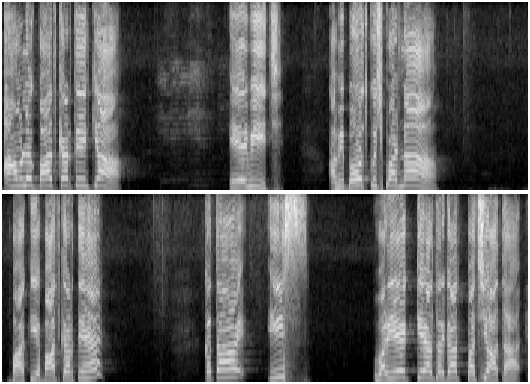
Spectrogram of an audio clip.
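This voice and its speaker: A woman's voice: sits high, slow pace, pauses often, fairly bright tone, no echo. A woman teacher giving a biology lesson, asking the class questions and then answering them herself.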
